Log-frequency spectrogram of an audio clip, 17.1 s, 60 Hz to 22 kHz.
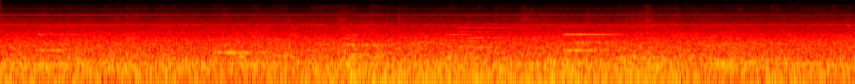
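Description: Steady low hum and rumble of a JR Kyushu 885 series electric express train at a station platform, with a few brief faint tones now and then.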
